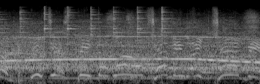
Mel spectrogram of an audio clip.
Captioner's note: bell ringing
